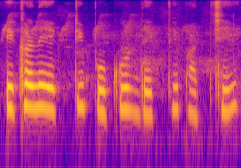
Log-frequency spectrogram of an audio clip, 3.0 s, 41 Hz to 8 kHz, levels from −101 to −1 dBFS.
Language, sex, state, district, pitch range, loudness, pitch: Bengali, female, West Bengal, Cooch Behar, 240-270 Hz, -17 LUFS, 255 Hz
